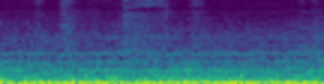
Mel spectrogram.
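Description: A steady low rumble, with a few faint rustles of clothing and a wooden hanger as a jacket is carried to a clothes rack.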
